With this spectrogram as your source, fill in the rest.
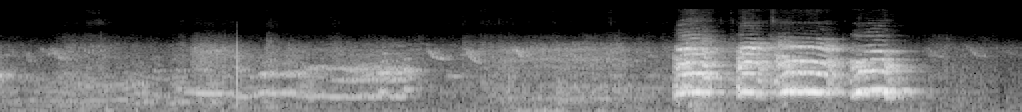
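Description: Chickens on a poultry farm cluck and call, softly at first and then in a louder burst of squawking near the end.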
